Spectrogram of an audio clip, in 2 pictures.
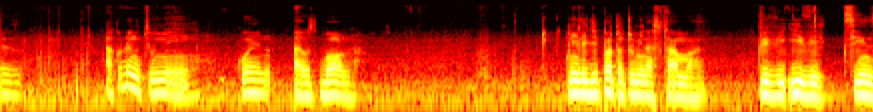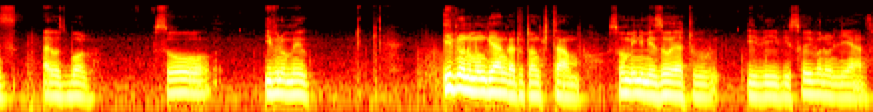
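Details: University student who has stammered since birth, with blocks, prolongations and repetitions; he reports it worsens with anxiety or in public. Finding: stuttering.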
